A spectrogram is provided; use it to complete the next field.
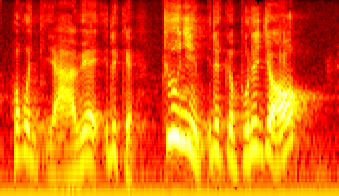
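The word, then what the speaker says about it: יהוה: 발음을요 엘로힘이라고 해요. 그 옆에는 예, 예호바, 우리 그렇죠? 지존자, 자존자, 스스로 계신 분, 영원한 자, 그리고 유다 민족의 하나님의 이름이 예호바래요. 우리는 어떻게 불러요? 여호와 혹은 야훼 이렇게 주님 이렇게 부르죠.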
